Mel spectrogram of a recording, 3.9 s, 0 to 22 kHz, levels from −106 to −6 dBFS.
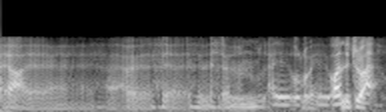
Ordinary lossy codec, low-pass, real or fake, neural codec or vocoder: none; 5.4 kHz; fake; autoencoder, 22.05 kHz, a latent of 192 numbers a frame, VITS, trained on many speakers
